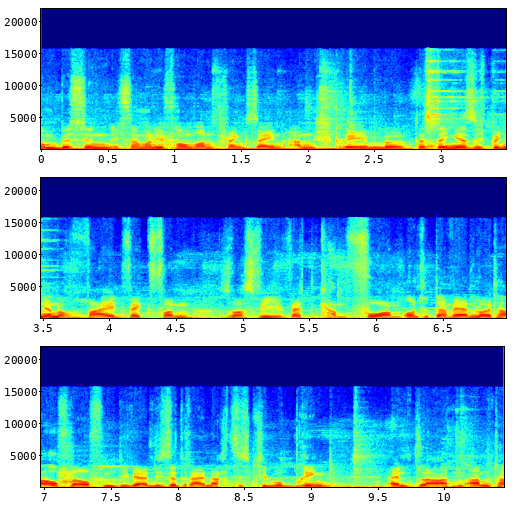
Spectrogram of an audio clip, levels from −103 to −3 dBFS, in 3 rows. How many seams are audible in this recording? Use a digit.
2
